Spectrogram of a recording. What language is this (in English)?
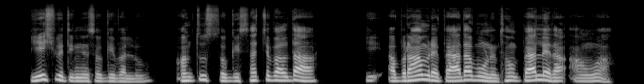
Gaddi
